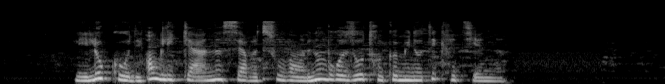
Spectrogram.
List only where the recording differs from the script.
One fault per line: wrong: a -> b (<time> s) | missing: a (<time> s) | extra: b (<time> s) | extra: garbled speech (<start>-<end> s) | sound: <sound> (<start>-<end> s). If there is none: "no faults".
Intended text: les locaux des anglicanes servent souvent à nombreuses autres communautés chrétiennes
no faults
